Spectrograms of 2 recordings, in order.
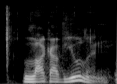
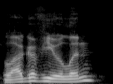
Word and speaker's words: Lagavulin: Lagavulin. – Lagavulin.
